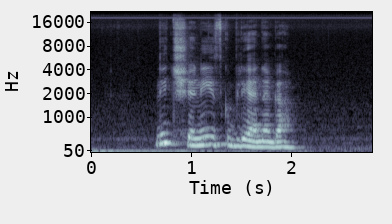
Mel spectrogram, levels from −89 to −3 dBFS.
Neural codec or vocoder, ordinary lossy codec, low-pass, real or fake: none; none; none; real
